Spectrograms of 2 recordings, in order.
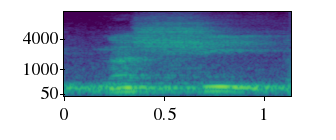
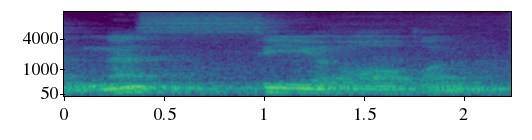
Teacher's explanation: Jangan pakai syin nasyi tapi pakai s biasa nasiraton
